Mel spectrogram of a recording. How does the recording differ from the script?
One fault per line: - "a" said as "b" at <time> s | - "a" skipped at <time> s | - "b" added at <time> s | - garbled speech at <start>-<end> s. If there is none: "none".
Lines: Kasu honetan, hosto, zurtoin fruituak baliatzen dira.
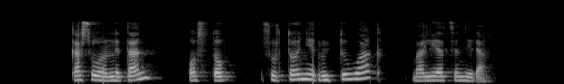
none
